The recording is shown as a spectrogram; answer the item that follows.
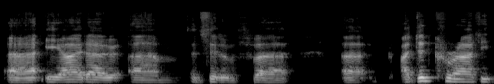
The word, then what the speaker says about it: Iaido: I looked for one for a long time, and I wanted to do Iaido, which is how you say that word. Iaido, instead of, I did karate because I couldn't find an Iaido teacher.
